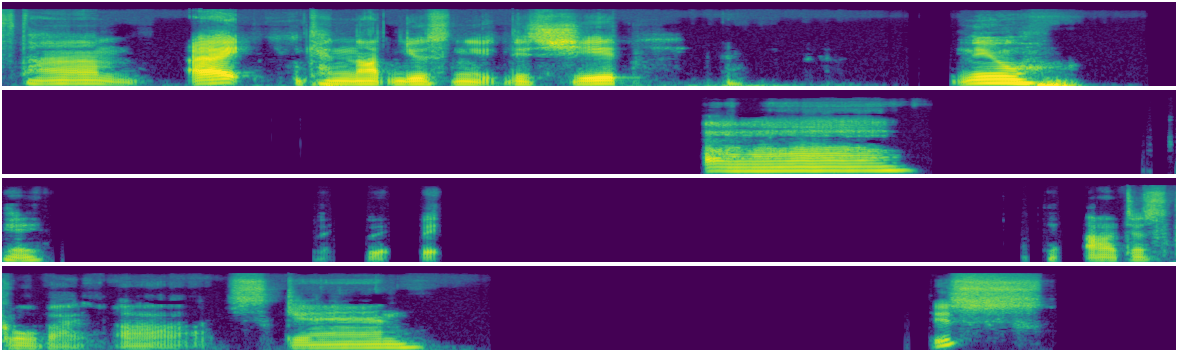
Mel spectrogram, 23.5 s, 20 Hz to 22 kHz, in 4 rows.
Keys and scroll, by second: 7.2 ctrl+v, 8.9 ctrl+Right, 9.5 Right, 9.9 =, 11.4 Escape, 12.8 ctrl+z, 14.9 ctrl+v, 16.6 Up, 16.7 Up, 16.9 Up, 17.0 Left, 17.3 Left, 17.5 Left, 17.8-19.9 typing, 21.0 Tab.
